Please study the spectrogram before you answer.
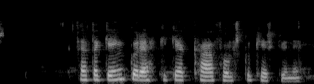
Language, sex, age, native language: Icelandic, female, 40-49, Icelandic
